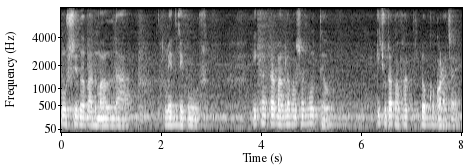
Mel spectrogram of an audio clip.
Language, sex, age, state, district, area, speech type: Bengali, male, 18-30, West Bengal, Kolkata, urban, spontaneous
